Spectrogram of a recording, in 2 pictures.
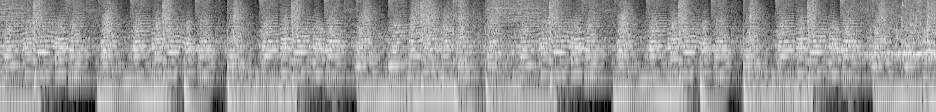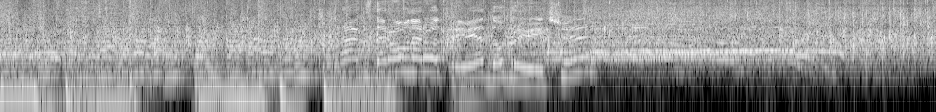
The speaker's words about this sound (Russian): Это женский стендап на ТНТ. Давайте продолжать. Встречайте, наша новая девочка, но она потрясающая, поэтому вы будете аплодировать как?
